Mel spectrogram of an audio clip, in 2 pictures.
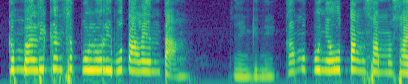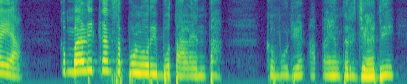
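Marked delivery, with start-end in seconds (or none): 0.1-1.9 a king demanding his money, higher and louder; stern king. Acted. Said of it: "apa kata rajanya". 2.9-6.3 a king demanding his money, higher and louder; stern king. Acted. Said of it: "apa kata rajanya".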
